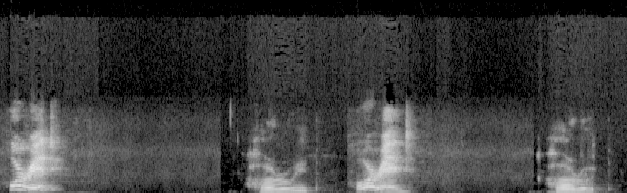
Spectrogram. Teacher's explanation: first syllable is going to be strong, and then in the second syllable with this I, the letter I, it's an I sound here.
